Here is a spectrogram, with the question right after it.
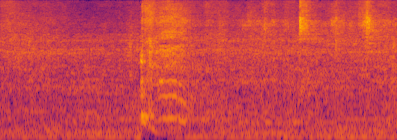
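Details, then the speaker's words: Woman in a Nebraska grocery store, unmasked, gives one forced, deliberate cough at other shoppers amid shop noise and music; she claims allergies. Voluntary cough. "okay but you don't have to be coughing up you don't know who's sick or not that's my allergies"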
